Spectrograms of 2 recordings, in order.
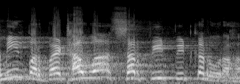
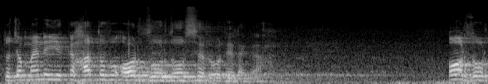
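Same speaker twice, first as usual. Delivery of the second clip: usual speaking voice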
